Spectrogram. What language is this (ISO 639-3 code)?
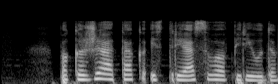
rus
